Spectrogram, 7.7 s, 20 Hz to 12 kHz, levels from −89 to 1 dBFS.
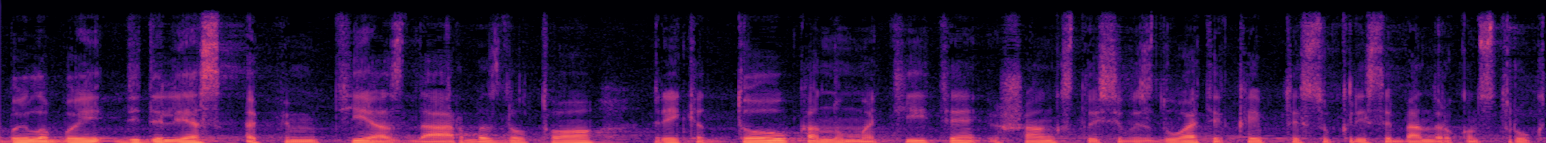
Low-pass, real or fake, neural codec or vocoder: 10.8 kHz; real; none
